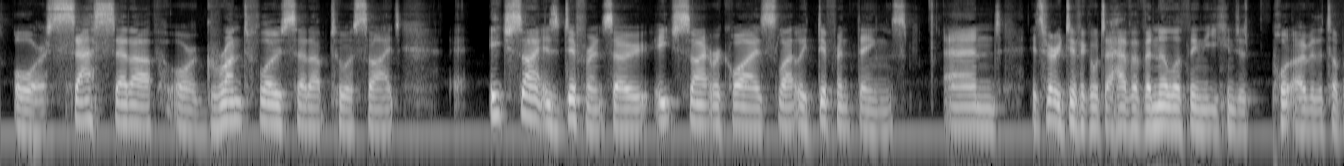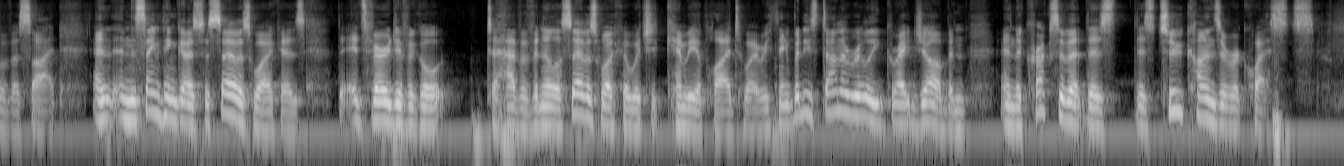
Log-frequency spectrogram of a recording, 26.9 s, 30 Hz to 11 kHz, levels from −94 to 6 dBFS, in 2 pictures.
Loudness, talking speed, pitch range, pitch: -23 LUFS, 190 wpm, 110-140 Hz, 125 Hz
